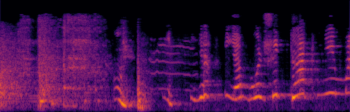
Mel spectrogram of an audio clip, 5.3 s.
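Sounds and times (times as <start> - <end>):
clock with a pendulum crashing to the floor: 0.0 - 1.6
cat meowing: 2.2 - 2.9
speech: 3.5 - 5.1.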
